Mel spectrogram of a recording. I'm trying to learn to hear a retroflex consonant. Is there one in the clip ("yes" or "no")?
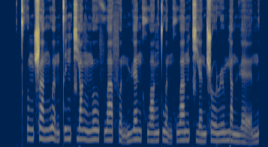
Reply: yes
